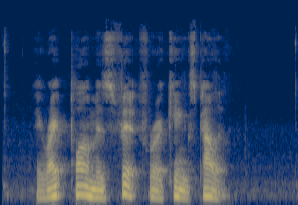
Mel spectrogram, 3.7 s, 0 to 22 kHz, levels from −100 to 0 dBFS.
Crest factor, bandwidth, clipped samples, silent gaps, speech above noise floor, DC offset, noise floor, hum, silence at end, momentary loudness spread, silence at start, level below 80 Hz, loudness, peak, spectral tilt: 20 dB; 13 kHz; under 0.1%; none; 37 dB; under 0.1%; -67 dBFS; none; 0.9 s; 9 LU; 0.45 s; -66 dBFS; -31 LUFS; -12 dBFS; -6.5 dB/octave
